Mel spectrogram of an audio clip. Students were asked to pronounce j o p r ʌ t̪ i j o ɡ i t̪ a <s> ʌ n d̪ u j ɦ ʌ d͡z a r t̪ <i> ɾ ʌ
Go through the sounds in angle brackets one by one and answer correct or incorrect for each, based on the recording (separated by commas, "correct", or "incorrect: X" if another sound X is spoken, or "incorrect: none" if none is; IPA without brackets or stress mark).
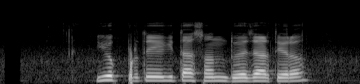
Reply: correct, incorrect: e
